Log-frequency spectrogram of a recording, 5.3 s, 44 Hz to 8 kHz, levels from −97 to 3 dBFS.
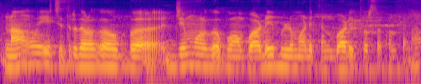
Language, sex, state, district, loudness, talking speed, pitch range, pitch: Kannada, male, Karnataka, Belgaum, -19 LUFS, 160 wpm, 120-130 Hz, 125 Hz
